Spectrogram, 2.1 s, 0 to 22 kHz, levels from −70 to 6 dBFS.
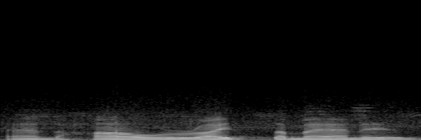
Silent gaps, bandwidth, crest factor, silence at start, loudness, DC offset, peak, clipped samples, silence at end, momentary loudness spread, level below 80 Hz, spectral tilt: none; 9 kHz; 14 dB; 0 s; -24 LUFS; under 0.1%; -8 dBFS; under 0.1%; 0 s; 5 LU; -44 dBFS; -8.5 dB/octave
